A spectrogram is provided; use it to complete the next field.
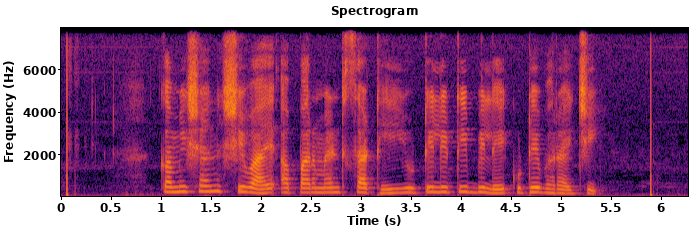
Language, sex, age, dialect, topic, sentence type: Marathi, female, 31-35, Standard Marathi, banking, question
